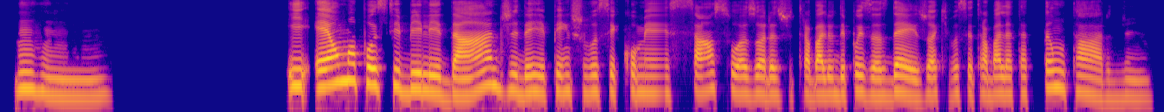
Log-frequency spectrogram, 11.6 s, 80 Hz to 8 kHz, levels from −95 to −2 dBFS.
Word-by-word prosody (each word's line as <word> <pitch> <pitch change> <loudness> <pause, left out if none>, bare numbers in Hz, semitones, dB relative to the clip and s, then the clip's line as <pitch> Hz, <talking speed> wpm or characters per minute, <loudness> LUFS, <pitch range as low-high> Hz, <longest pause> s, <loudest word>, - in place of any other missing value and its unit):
Uhum. 160 -6 -5 1.7
E 235 -1 +1
é 225 +3 +9
uma 290 +2 +6
possibilidade, 200 - +3
de 175 +1 -1
repente, 185 0 -5
você 180 +1 -5
começar 175 +1 -4
suas 170 -4 -3
horas 165 -1 0
de 155 - -23
trabalho 165 -1 -1
depois 170 +1 -4
das 160 -1 -2
10h, 160 -3 +2
já 160 0 -2
que 160 - -27
você 170 +1 -8
trabalha 170 0 -2
até 170 +1 -8 0.2
tão 220 0 -1
tarde? 150 -6 -6
175 Hz, 120 wpm, -21 LUFS, 160-195 Hz, 1.7 s, é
